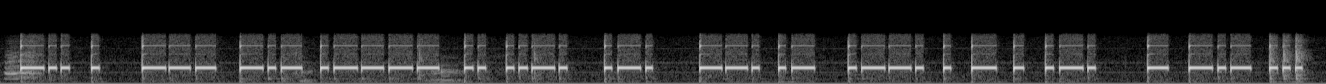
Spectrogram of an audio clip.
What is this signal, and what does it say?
Morse code, heard as a keyed tone, about 19 wpm, 780 Hz, with radio noise. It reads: DE OK1IF R GA PETER TKS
